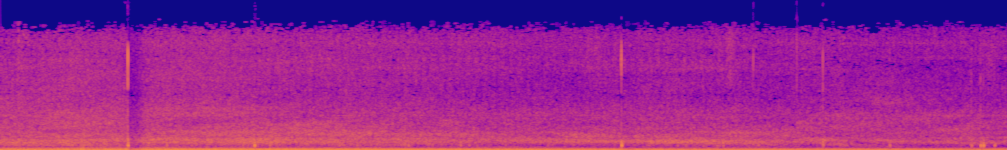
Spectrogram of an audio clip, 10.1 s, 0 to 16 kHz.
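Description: Maserati GranTurismo's 3.0-litre twin-turbo V6 idling, a steady low drone with a few faint clicks.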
